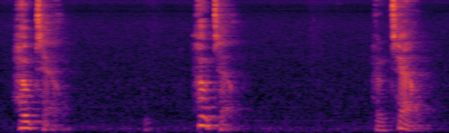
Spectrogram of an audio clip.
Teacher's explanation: we need a nice round O in the first syllable and then uh the stress is on the second slip Hotel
